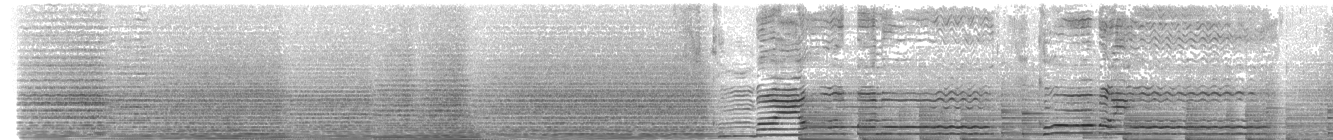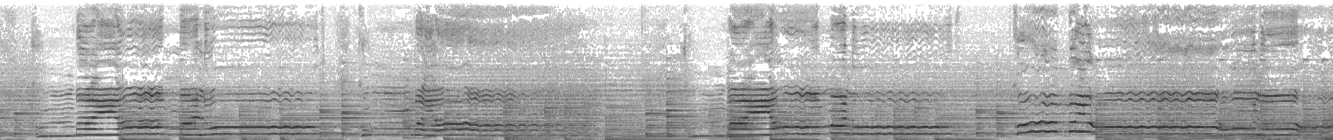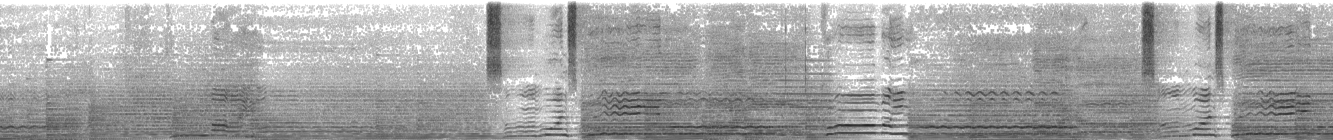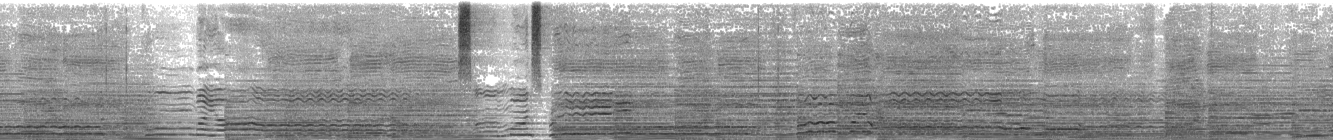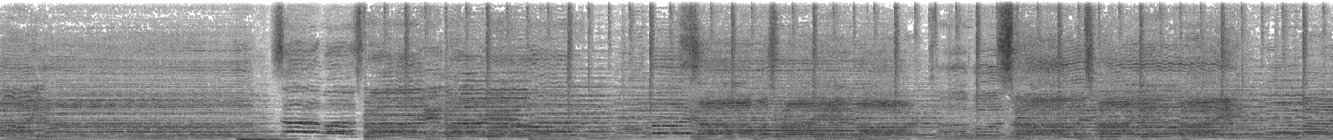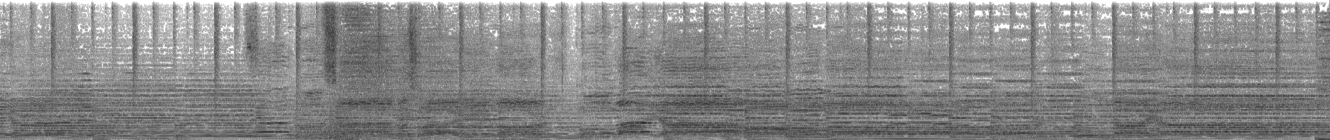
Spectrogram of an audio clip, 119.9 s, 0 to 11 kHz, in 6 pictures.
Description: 1053   03:04:00   Faixa:     Canção Religiosa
